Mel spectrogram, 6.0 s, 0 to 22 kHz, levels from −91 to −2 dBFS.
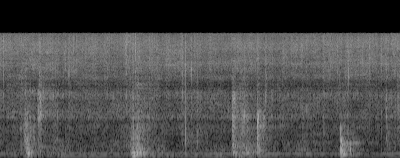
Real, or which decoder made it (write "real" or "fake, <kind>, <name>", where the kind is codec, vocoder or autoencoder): fake, codec, SNAC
